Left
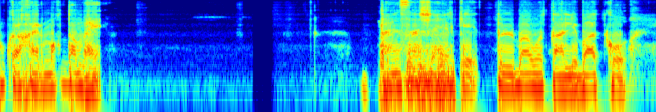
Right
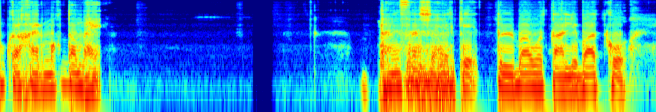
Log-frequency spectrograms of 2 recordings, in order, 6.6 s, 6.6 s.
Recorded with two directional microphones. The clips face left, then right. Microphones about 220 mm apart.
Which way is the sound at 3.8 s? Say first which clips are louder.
Right 3 dB; 45° right (ahead or behind).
